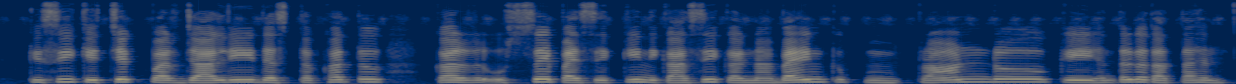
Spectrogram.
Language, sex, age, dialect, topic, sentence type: Hindi, female, 18-24, Awadhi Bundeli, banking, statement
